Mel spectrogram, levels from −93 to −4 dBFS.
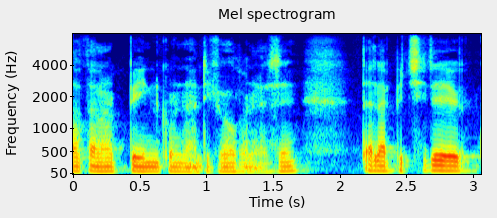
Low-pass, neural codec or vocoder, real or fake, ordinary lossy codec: none; codec, 16 kHz, 2 kbps, FunCodec, trained on LibriTTS, 25 frames a second; fake; none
